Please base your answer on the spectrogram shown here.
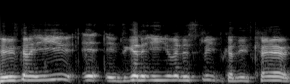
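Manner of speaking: put-on laughing taunt. Retelling soldiers in a plane laughing at a man; retelling soldiers laughing at him. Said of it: "all the soldiers in the plane are laughing at him saying".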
